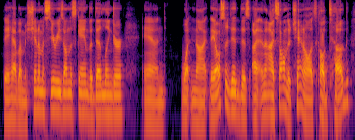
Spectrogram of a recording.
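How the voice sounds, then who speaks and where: A man hosting a solo gaming podcast, talking fast and enthusiastically in a rambling, off-the-cuff way while working at his computer. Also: mid-range voice, fairly bright tone, clear, resonant tone. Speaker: podcast host.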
